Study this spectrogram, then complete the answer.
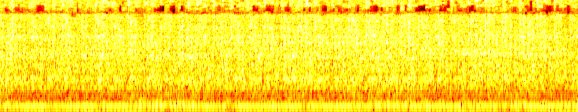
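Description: A Ford Cortina GXL engine runs steadily and loudly up close, with a constant low drone and no clear rise or fall in revs.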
